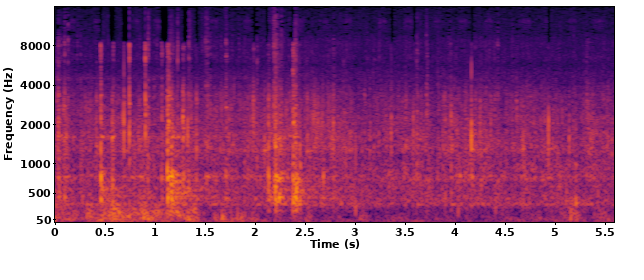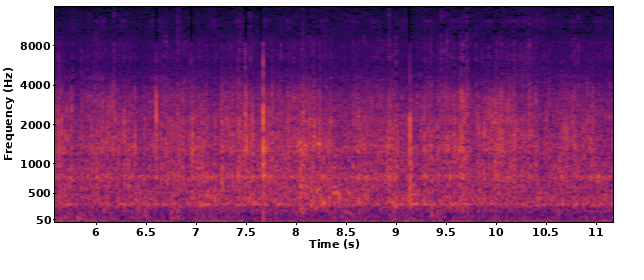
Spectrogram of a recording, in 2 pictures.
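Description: Mountain bikes climbing a dirt track: tyres crunching over loose gravel, with many scattered clicks and rattles from the bikes.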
